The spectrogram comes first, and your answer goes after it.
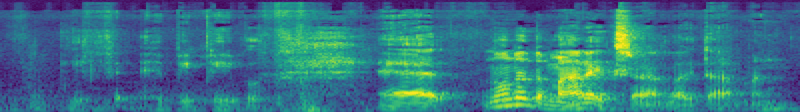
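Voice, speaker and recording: Amid noticeable background noise and audible room echo, a man speaks with an Irish accent. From Ireland. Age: 60s. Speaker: recovering addict sharing at a meeting. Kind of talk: recovery meeting share. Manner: fast; casual, swearing, hesitant fillers.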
